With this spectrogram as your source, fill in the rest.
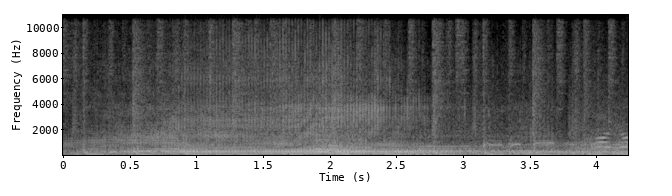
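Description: A 1991 Subaru Legacy Turbo rally car is pushed hard on a stage, its turbocharged engine roaring and rising and falling through repeated gear changes, with some tire noise, loud and close.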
